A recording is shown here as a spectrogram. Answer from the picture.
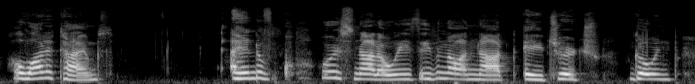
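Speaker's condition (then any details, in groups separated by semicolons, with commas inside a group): Cerebral palsy, severe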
